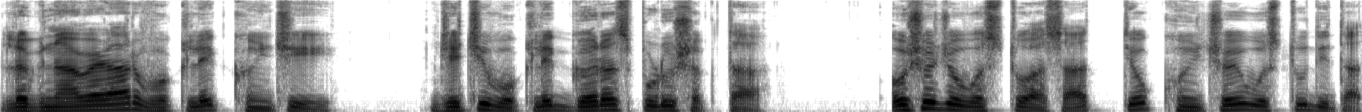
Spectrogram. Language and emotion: Goan Konkani, neutral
